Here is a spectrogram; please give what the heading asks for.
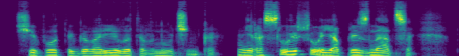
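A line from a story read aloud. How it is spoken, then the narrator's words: Old woman mumbling. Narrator (Russian): прошамкала старуха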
